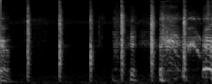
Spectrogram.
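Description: One person clapping hands in a steady rhythm, about three claps a second, with laughter near the end.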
